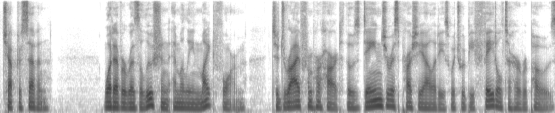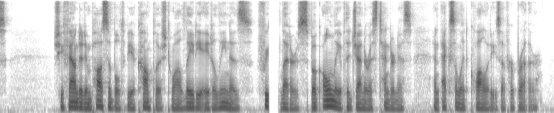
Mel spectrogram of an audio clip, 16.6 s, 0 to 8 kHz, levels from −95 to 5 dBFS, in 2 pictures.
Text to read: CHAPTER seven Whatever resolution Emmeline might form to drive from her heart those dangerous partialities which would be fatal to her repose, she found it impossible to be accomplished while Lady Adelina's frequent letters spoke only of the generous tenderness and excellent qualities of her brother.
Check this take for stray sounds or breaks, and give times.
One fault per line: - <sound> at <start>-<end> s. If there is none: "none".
- dropout at 12.4-12.5 s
